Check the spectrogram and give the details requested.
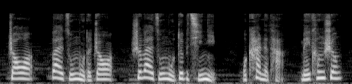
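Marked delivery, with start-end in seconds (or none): none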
